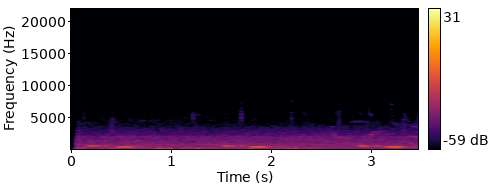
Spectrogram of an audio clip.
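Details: Common cuckoo (Cuculus canorus) gives its two-note cu-coo, a higher note dropping to a lower one, three times at about one-and-a-half-second intervals over low rumbling wind.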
